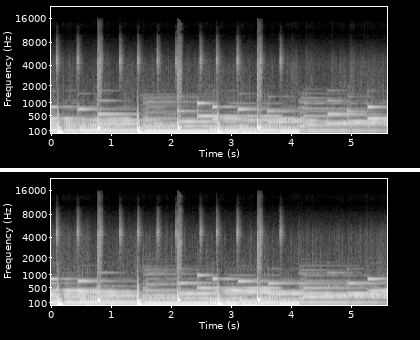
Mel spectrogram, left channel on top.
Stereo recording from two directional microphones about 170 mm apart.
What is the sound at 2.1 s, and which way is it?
Music, 25° right (ahead or behind).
